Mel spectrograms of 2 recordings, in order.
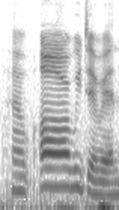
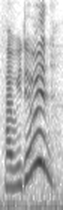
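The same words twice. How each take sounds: First: Said in the usual way. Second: High, bright-pitched call of how we doing, falling on doing; sing-song greeting. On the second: Acted.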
